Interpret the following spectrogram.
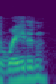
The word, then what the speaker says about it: Raiden: didn't write in pronunciation i think it's raiden i'm going right in just to uh keep them separate from the mortal kombat character but yeah he's um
